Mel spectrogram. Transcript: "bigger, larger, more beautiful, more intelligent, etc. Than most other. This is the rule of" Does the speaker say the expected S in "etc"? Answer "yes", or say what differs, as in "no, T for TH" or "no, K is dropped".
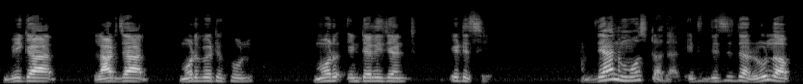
no, S is dropped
